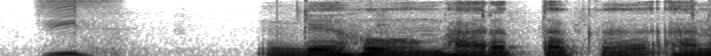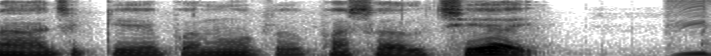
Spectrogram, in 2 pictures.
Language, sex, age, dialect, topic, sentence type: Maithili, male, 25-30, Eastern / Thethi, agriculture, statement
